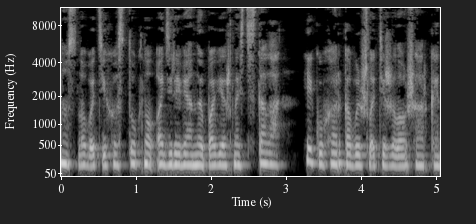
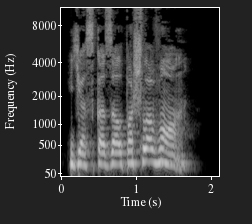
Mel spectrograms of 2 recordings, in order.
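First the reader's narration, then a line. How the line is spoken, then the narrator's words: Barked gruffly. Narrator (Russian): рявкнул северянин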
